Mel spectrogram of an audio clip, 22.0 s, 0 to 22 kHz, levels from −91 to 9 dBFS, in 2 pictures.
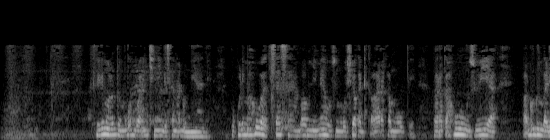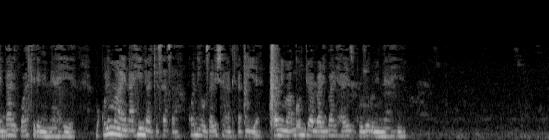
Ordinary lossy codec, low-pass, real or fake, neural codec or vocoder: MP3, 24 kbps; 7.2 kHz; real; none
